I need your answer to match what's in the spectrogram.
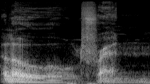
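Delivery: deep booming tree voice. Narrating a scene, the speaker voices a tree greeting Proserpine: booming bass tree voice. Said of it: "feel the booming bass in your chest".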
